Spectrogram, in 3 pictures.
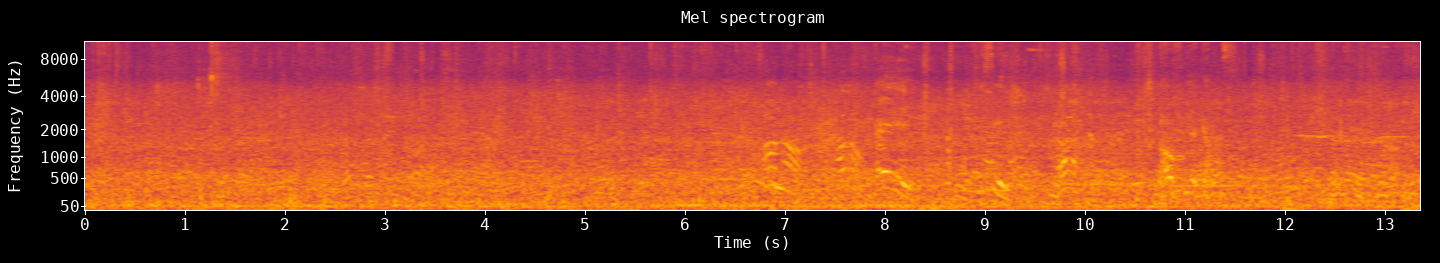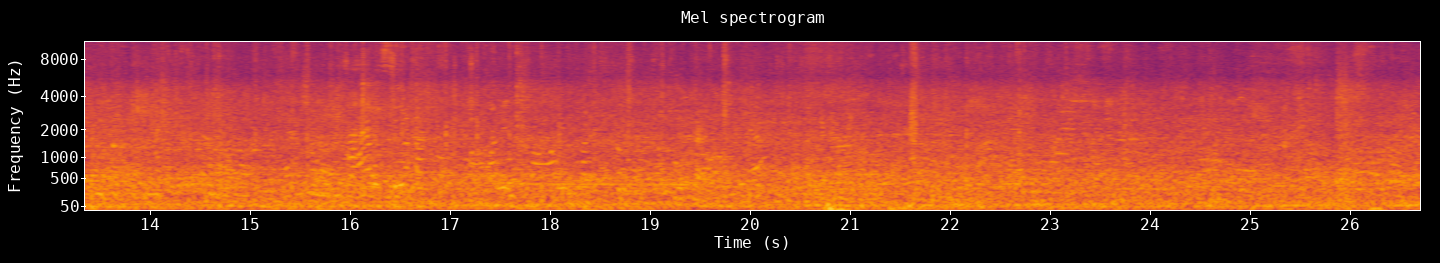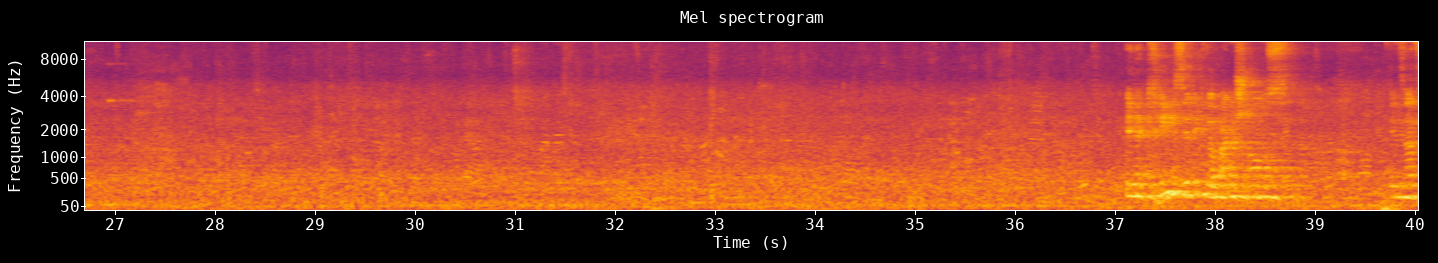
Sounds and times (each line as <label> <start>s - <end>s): audience atmosphere 0.0s - 40.0s
announcement 37.1s - 40.0s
